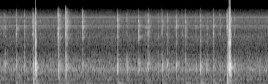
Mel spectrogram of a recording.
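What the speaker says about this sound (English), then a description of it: "We're going to start by typing." Close, uneven clicks of a computer keyboard being typed on, with a couple of louder key strikes among the lighter taps.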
